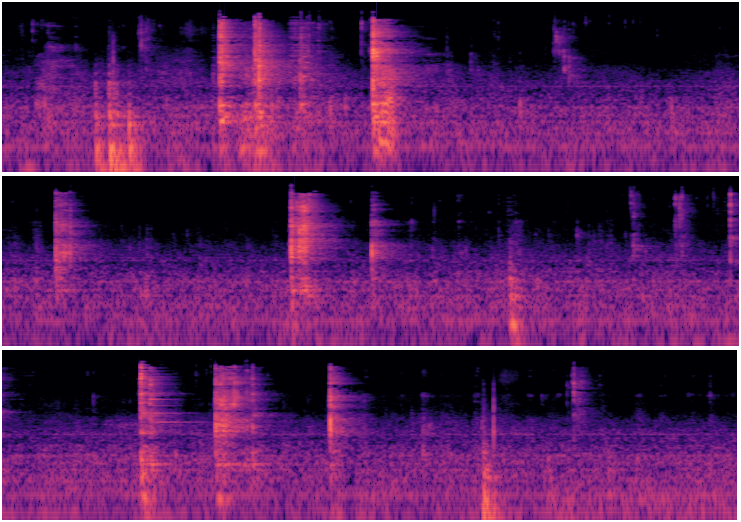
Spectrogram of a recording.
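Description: Metal spoon and fork clinking and scraping against a ceramic plate while scooping fried rice, in a dozen or so sharp, irregular clinks that are loudest about two to four seconds in. A dull thump comes about a second in.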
